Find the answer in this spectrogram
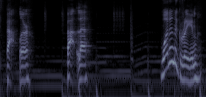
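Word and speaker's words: Battler: That's how you pronounce batler.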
